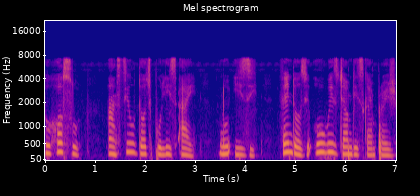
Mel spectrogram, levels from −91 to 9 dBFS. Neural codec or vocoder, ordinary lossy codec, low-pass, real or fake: none; none; 7.2 kHz; real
